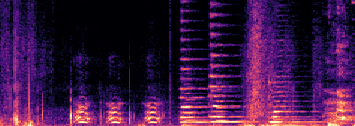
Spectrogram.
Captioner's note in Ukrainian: гавкає собака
